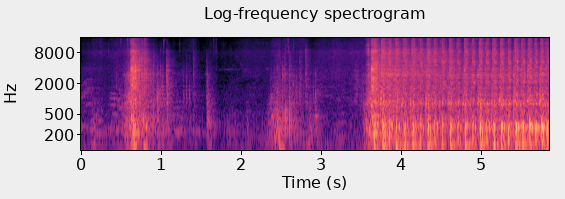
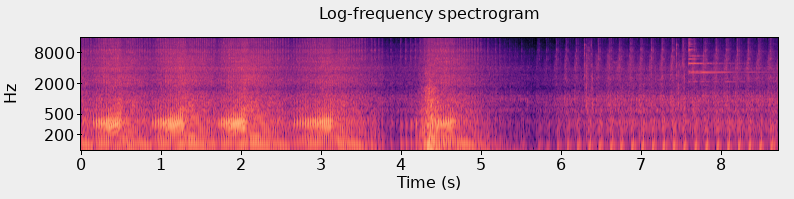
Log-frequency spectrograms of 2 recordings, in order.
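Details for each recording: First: TMX 155 motorcycle brought in for overhaul over a noisy engine, before repair: after some handling noise it fires and runs with a loud, fast clatter of about four beats a second; a hole above a nut is leaking. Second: TMX 155 single after overhaul for a noisy, knocking engine: a few quick throttle blips, then an even putter at idle with no knocking; carburetor tuning still somewhat off. Normal running.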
